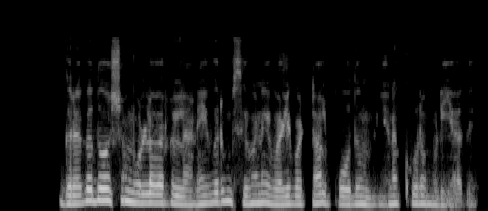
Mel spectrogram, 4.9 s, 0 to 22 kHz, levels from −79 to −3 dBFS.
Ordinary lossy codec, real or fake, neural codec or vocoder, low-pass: none; fake; vocoder, 22.05 kHz, 80 mel bands, HiFi-GAN; none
